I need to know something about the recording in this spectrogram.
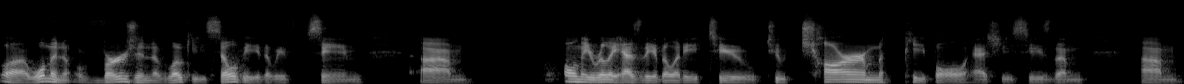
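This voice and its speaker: Deep-voiced man musing at length. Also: slow, a bit bright. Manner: analytical, rambling with fillers. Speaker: podcast co-host. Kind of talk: casual chat.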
